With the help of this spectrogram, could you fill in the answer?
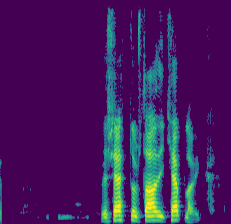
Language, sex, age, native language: Icelandic, male, 50-59, Icelandic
